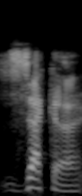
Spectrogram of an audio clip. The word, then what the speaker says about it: zqk: Apparently it's pronounced Zeca, and it's a common Brazilian name.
